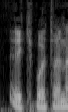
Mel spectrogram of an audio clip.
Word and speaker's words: اکباتان: که شد همدان به گویش فارسی امروز، و اکباتان هم تلفظ یونانی همون نامه.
